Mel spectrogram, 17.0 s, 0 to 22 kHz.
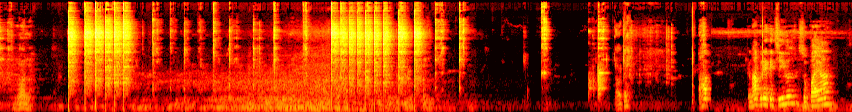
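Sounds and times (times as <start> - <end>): sharp metallic clicks and knocks: 1.4 - 8.8.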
